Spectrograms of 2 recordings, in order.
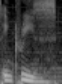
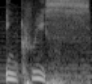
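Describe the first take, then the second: First: The final consonant is a buzzing 'z' sound. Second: The final consonant is a hissing 's' sound. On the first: The speaker calls it wrong. "not z" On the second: The speaker calls it right. "It is s"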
